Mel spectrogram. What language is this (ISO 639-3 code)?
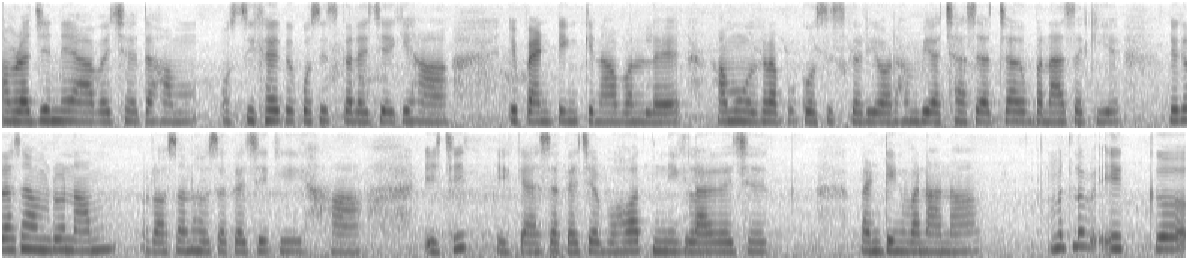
mai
